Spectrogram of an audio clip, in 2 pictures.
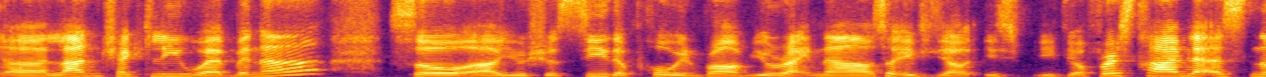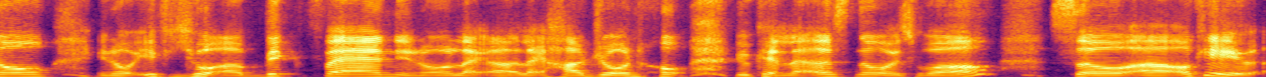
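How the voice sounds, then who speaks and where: A woman's voice: lowish voice, a bit bright. A woman hosting a live online webinar in an upbeat, chatty way, full of "you know, like, uh" fillers, over a video call mic. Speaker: webinar host.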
